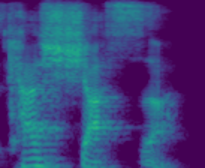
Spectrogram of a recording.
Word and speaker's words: cachaça: So a lot of people have trouble with this, the pronunciation of this word, and I totally understand because I had no idea before I got here. I was like, kakaka, kahaka. So it's kashasa. So kashasa, kashasa.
